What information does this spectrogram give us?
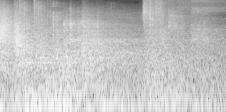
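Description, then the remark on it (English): A loud, dense burst of a storage bunker's metal hatches all slamming shut at once, heavy booming clangs blurring into a sustained rumbling roar that holds steady for a couple of seconds, with no voices. “A deafening chorus of clangs reverberated through the storage bunker as all of its hatches slammed shut simultaneously.”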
